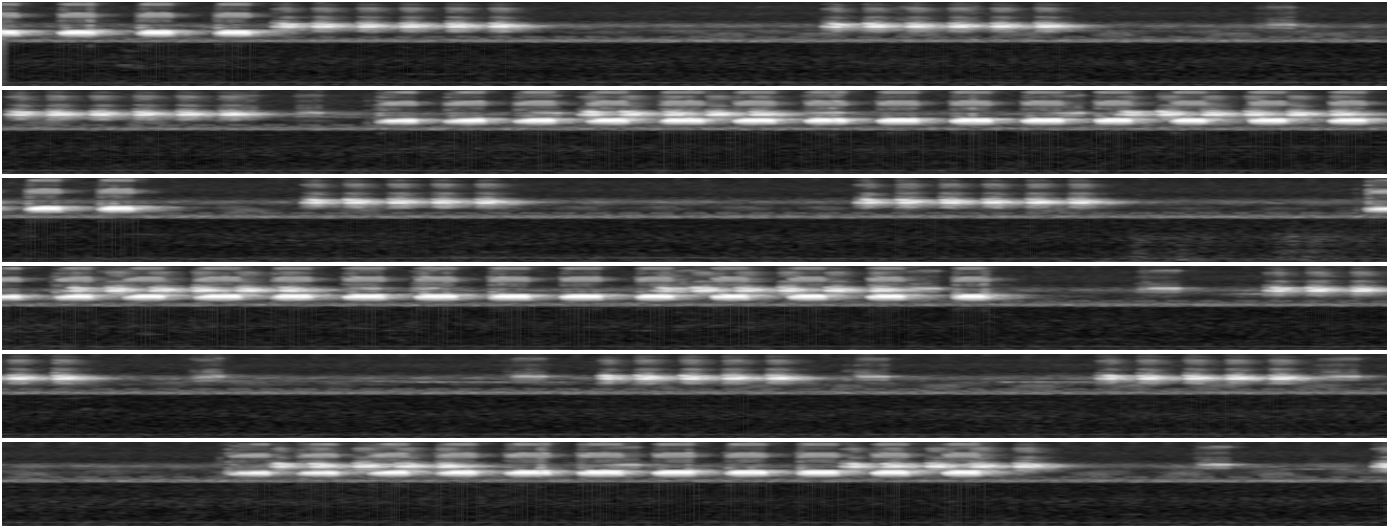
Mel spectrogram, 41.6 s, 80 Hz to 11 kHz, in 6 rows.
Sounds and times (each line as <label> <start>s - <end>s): crickets within a covered drain 0.0s - 41.5s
